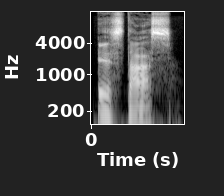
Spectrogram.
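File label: you are informal temporary, Spanish, male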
